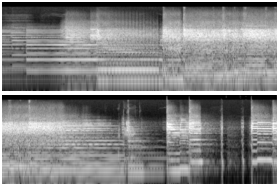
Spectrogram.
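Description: An electric guitar played through an overdrive pedal, gain near two o'clock, with its volume knob rolled: thick, distorted sustained chords ring for long stretches, then break into shorter stabs and dips in level toward the end.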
